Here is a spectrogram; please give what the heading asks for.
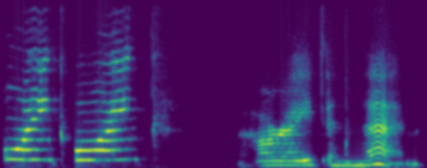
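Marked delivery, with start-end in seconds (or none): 0.0-2.6 high piggy oink, played up for kids; high squealy oink. Shown as a demonstration. Teacher showing first graders a pig sound, high squeal. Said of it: "make the sound that a pig makes".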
